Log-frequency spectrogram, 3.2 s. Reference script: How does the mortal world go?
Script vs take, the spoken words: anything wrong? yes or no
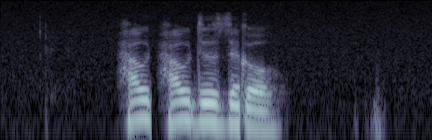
yes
